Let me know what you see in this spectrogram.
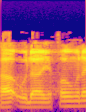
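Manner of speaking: ordinary talk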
